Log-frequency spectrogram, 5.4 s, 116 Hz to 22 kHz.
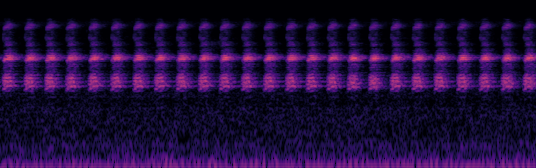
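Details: ['Midnight cricket on July 6, calling energetically: an unbroken run of bright, high-pitched chirps at an even beat of roughly two to three per second, nothing else clearly audible.']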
